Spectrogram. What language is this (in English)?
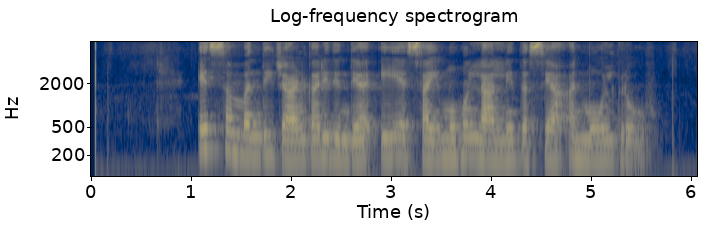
Punjabi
